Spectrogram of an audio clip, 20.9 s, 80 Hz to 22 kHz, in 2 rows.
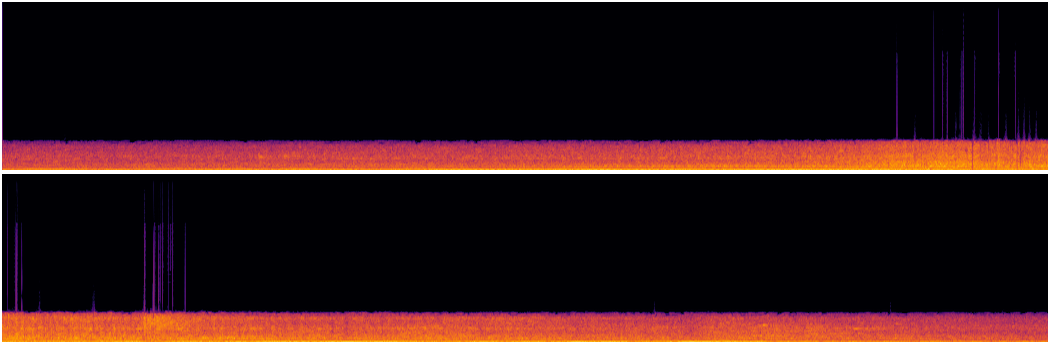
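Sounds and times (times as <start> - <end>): diesel locomotive engine humming: 0.0 - 20.9
rising rumble and hiss: 0.0 - 20.9.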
